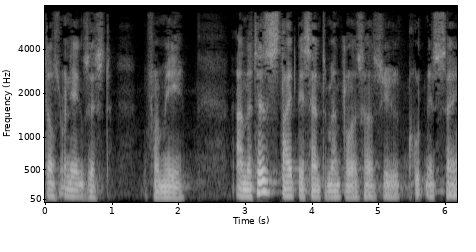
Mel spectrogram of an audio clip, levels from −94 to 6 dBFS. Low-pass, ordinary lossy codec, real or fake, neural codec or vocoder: 7.2 kHz; MP3, 32 kbps; fake; autoencoder, 48 kHz, 128 numbers a frame, DAC-VAE, trained on Japanese speech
